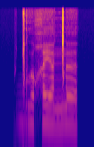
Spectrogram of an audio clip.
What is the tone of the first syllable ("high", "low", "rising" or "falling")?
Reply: falling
